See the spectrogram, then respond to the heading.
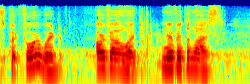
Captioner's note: speaking French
